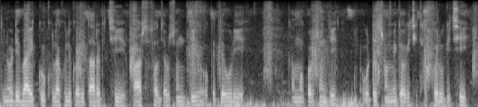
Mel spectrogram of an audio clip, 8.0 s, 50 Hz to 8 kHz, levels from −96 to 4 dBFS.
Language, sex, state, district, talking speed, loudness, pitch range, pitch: Odia, male, Odisha, Khordha, 135 wpm, -20 LUFS, 105-110 Hz, 105 Hz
